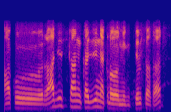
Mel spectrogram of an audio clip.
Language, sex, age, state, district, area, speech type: Telugu, male, 18-30, Andhra Pradesh, Bapatla, rural, conversation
